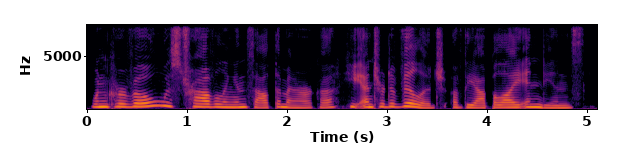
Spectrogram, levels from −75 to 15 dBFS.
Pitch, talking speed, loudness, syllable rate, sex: 250 Hz, 175 wpm, -18 LUFS, 5.9 syllables/s, female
